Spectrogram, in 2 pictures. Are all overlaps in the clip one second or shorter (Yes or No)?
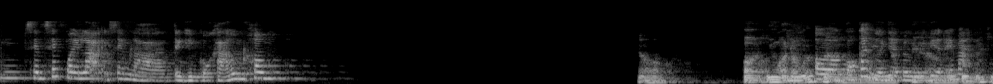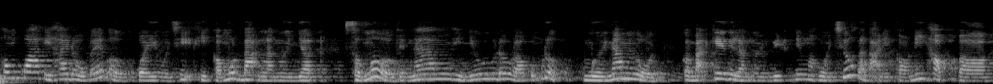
No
